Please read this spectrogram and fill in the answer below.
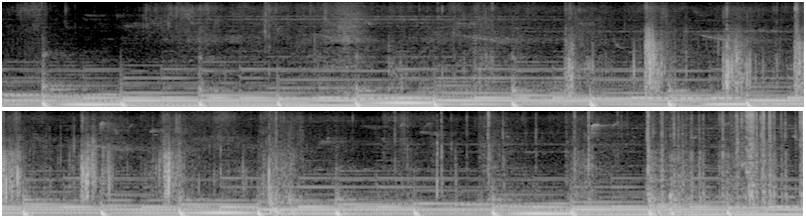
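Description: Background music with a steady beat of about two knocks a second over held low notes.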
